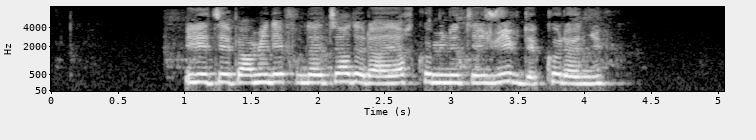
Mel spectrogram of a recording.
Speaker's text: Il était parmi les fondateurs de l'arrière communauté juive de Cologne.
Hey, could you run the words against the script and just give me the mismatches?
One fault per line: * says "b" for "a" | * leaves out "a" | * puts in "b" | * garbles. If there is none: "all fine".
all fine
